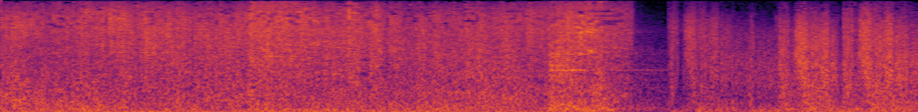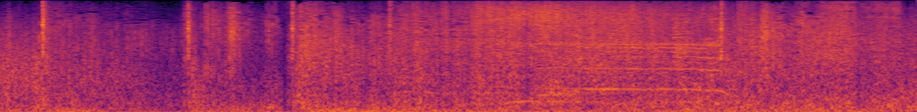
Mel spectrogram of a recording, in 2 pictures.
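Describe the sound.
A loud explosion follows a missed disarm button. The dense, roaring blast fills the whole clip, dips briefly about a third of the way through, then surges back at full strength.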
